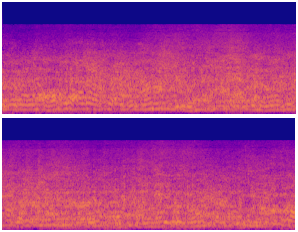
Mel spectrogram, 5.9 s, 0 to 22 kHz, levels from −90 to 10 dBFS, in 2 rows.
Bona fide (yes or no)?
no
